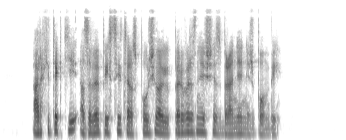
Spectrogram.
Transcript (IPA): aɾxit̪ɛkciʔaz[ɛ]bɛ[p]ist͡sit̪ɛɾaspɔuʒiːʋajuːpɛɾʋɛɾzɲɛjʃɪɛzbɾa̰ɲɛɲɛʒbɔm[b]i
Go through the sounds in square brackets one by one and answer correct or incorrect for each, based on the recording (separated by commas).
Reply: correct, correct, correct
